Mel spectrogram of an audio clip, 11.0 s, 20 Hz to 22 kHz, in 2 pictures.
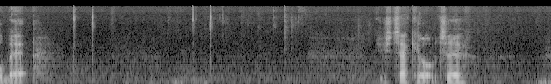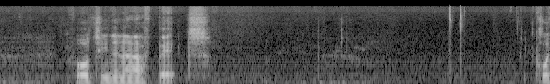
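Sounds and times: low background hiss: 0:00.0 - 0:11.0
faint computer mouse clicks: 0:01.9 - 0:03.0, 0:10.0 - 0:10.2.

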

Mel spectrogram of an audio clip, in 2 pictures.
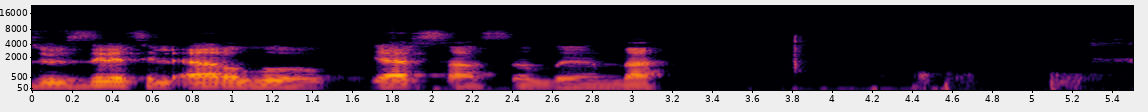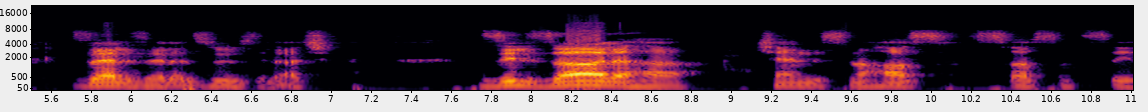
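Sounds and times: man lecturing: 0:00.0 - 0:03.2, 0:05.6 - 0:11.0
faint breath sounds: 0:05.2 - 0:05.7, 0:07.2 - 0:07.8.

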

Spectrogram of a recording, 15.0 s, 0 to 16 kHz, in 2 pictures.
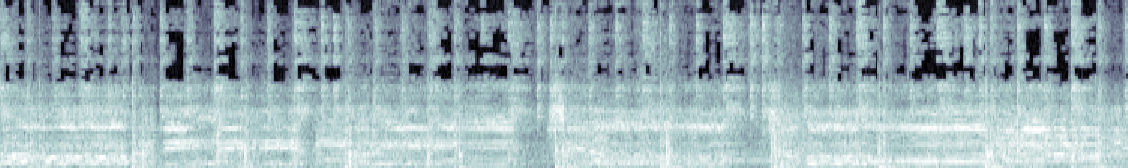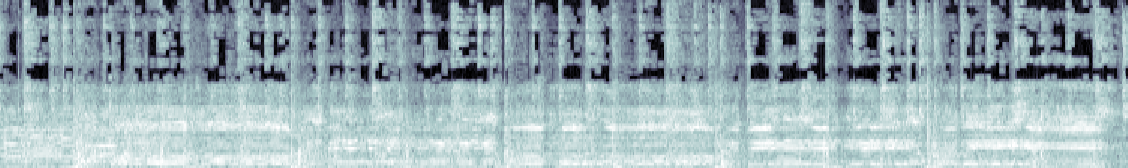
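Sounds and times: person singing ornamented melody: 0:00.0 - 0:15.0
steady drum beat: 0:00.0 - 0:15.0.

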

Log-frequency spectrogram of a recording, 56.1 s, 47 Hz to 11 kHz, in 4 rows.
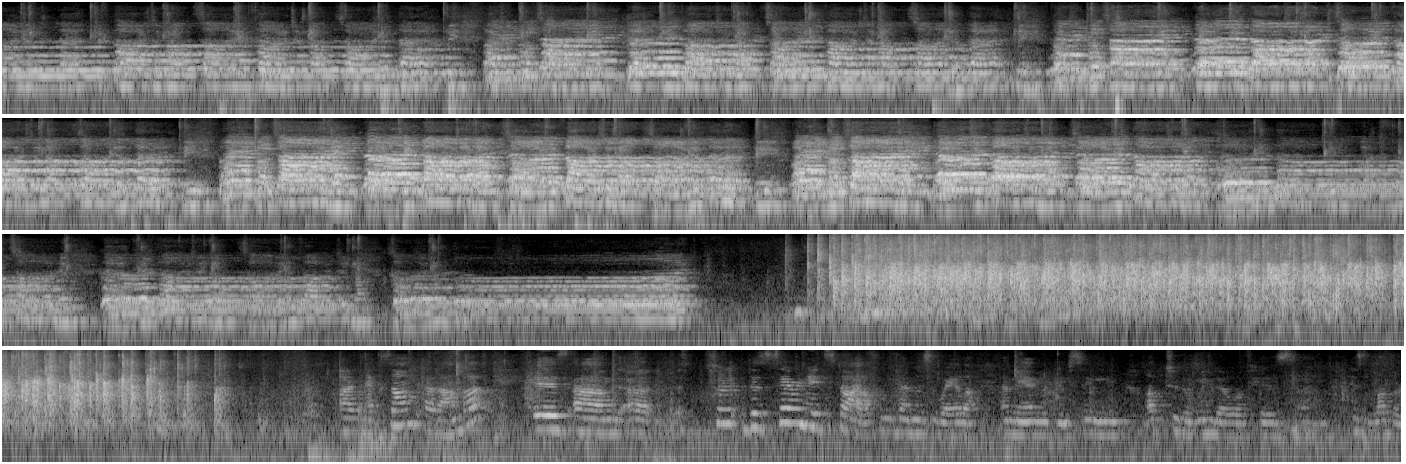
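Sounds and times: a cappella choir singing: 0:00.0 - 0:35.4, 0:36.5 - 0:44.0.

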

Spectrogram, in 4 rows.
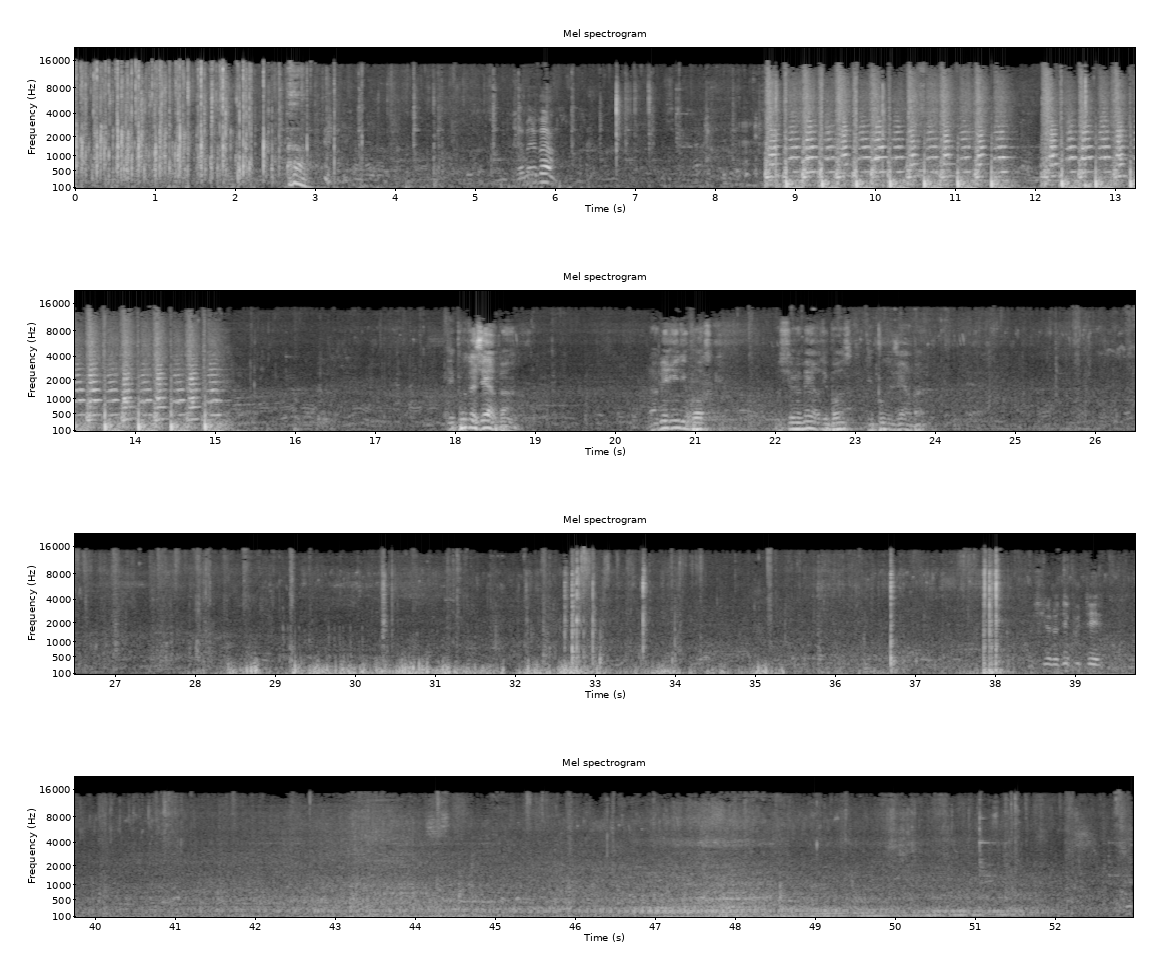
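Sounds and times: steady drum beat: 0:08.6 - 0:15.3
brass music: 0:08.6 - 0:15.4
wind rumbling on microphone: 0:27.9 - 0:36.7.

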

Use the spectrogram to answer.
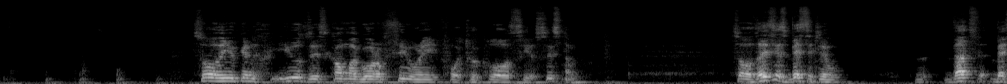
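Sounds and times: marker scratching on whiteboard: 0:00.0 - 0:02.0.

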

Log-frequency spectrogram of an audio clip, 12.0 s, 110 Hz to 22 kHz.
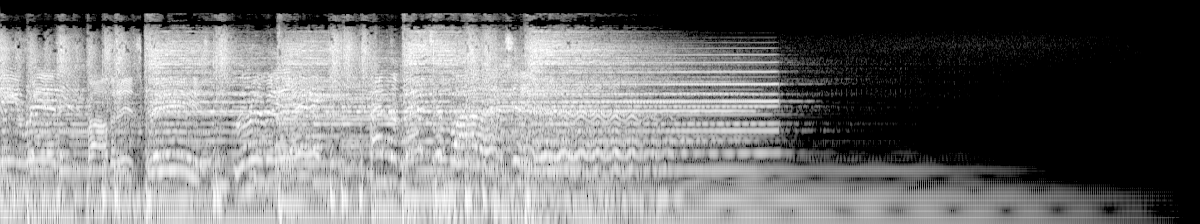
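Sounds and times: guitars and bass final chord: 0:00.0 - 0:11.9.

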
